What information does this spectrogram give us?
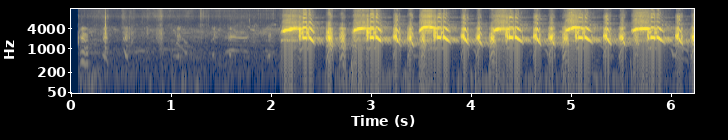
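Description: A female grey francolin gives loud, harsh, high-pitched notes about every two-thirds of a second, following a quiet opening with faint background sounds.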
